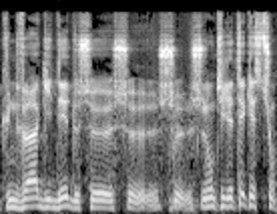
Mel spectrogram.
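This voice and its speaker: A man speaks at a moderate pace with fairly even intonation over noticeable background noise. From Switzerland. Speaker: essayist speaking at a conference. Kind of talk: conference talk. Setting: conference room with interpreters. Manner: halting, many repeated words.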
